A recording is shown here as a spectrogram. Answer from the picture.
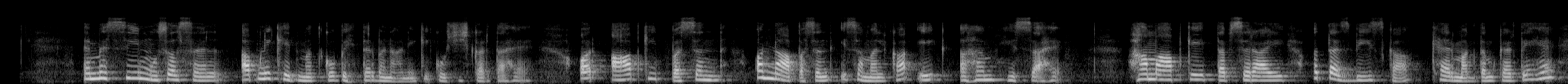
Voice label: Feedback Urdu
